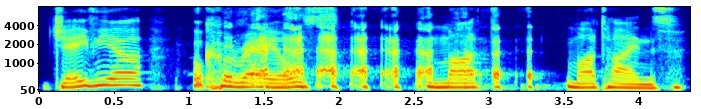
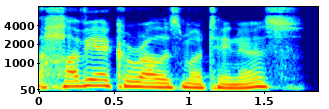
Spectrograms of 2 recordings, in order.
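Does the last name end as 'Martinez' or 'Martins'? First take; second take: Martins; Martinez. First: The surname is shortened and pronounced as Martins. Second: The surname is pronounced in full as Martinez. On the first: The speaker calls it wrong. "now do it the Joel way" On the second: The speaker calls it right. "Try to do it right"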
